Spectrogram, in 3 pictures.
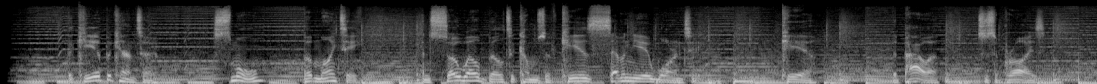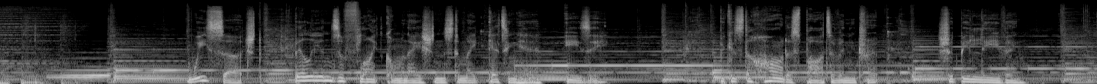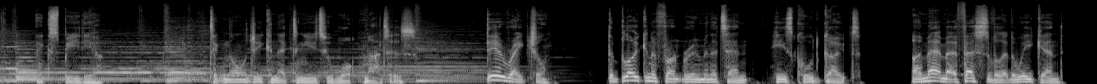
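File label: commercial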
